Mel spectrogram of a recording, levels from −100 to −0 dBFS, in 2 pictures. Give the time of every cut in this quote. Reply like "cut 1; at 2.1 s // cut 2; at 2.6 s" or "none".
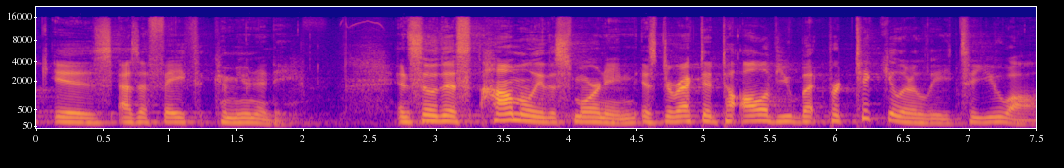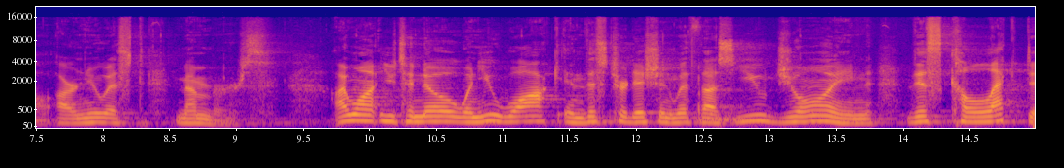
none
